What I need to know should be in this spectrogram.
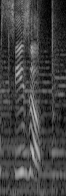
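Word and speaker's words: scissors: अगर मैं बोलती हूँ सीजर, तो सीजर में भी S और C एक साथ आता है, इसलिए हमने केवल S को प्रोनाउंस किया और C को बच्चों छोड़ दिया।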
